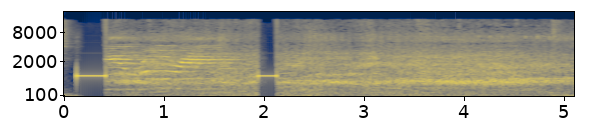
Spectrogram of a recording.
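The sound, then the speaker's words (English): A large crowd at a Ryder Cup golf event chants "F you, Rory" loudly and steadily, cut by two high-pitched censor bleeps: a longer one at the very start and a short one partway through, with the roar continuing underneath. “She got some of the crowd to chant "F you, Rory."”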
